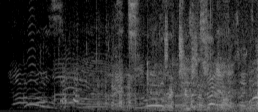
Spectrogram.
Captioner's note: crowd chattering indistinctly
